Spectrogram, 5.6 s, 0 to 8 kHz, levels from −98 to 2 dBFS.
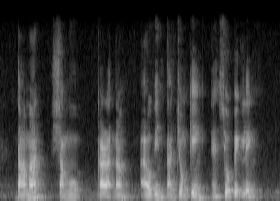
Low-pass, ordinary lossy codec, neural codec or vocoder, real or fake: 7.2 kHz; none; none; real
